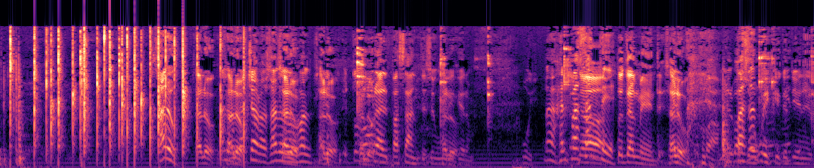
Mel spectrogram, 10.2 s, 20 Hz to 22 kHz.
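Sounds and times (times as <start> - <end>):
small group clapping: 0.0 - 3.2
speech: 2.1 - 10.1.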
